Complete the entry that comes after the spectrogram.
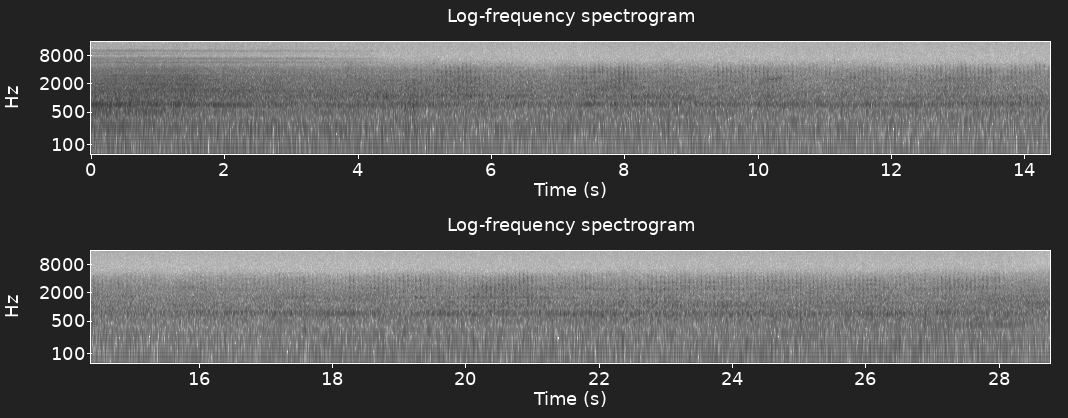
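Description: A train pulling away into the distance, its running noise fading over the first few seconds to a faint, steady rumble.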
